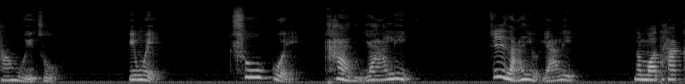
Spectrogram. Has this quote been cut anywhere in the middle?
yes; 1 cut; at 3.1 s

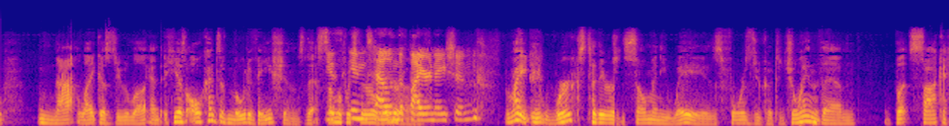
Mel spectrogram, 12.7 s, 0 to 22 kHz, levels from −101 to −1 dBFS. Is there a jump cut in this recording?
yes; 3 cuts; at 1.9 s, 7.1 s, 8.2 s

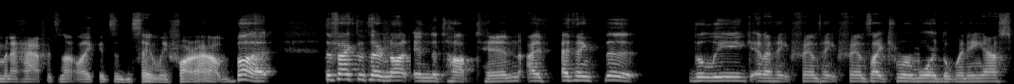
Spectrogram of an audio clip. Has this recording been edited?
yes; 3 cuts; at 4.1 s, 5.5 s, 8.2 s

